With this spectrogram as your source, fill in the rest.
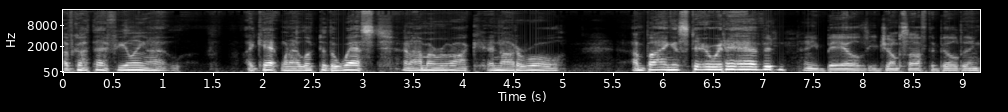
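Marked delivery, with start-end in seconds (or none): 0.0-7.2 panicked, unhinged, frantic, freaking-out rambling. Retelling a comic scene where a junkie starts freaking out: imitating someone freaking out. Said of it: "he starts freaking out".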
